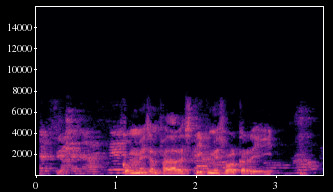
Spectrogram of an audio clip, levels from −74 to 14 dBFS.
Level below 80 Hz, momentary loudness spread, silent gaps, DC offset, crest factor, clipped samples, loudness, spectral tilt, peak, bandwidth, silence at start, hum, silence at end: -56 dBFS; 13 LU; none; under 0.1%; 14 dB; under 0.1%; -15 LUFS; -5.5 dB/octave; -2 dBFS; 7.6 kHz; 0.05 s; none; 0.05 s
